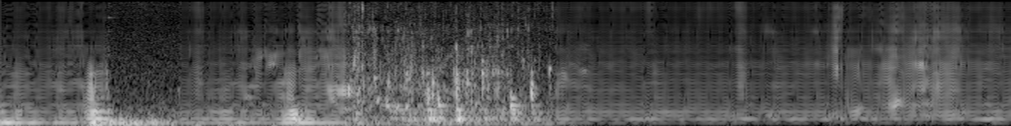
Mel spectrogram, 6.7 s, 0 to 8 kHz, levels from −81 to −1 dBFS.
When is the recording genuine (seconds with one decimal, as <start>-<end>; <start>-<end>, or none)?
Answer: 0.7-1.2; 2.3-3.7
